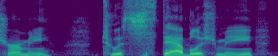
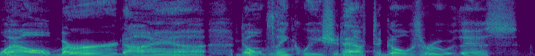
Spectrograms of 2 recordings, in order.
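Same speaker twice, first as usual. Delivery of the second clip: put-on, muppet-like creature voice; 3 semitones higher than usual. Speaker illustrating how a victim's inner voice might sound, doing a Snuffleupagus voice. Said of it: "maybe it sounds a little bit like Snuffleupagus".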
